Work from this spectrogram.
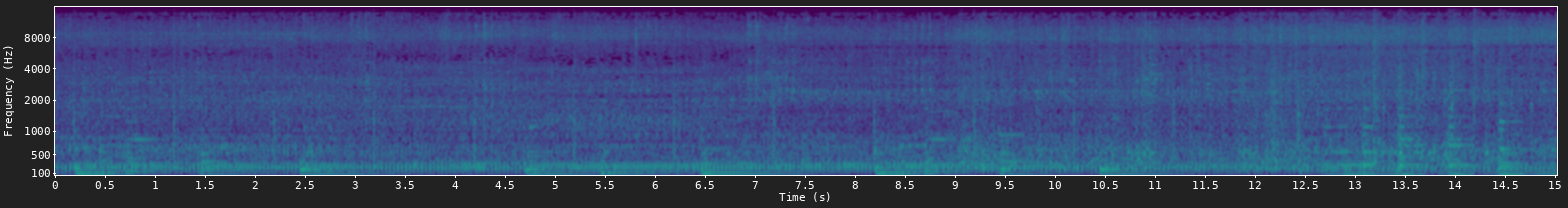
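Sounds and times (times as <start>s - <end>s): grass crusher motor humming: 0.0s - 15.0s.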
